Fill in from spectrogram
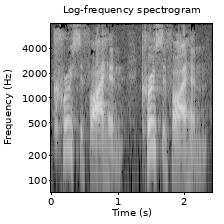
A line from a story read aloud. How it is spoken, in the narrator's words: the chief priests and the officers cried out, saying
